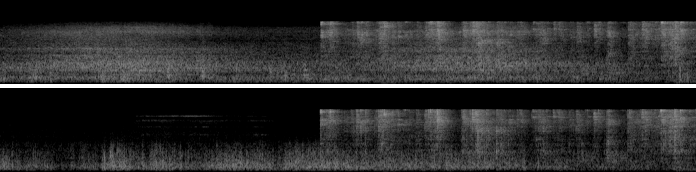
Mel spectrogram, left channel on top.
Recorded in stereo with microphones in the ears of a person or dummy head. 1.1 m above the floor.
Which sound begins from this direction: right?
Keys jangling, at 3.2 s.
